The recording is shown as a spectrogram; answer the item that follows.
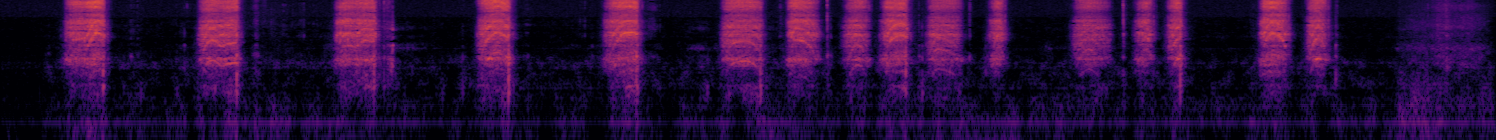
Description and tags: The sound of a Canon EF camera lens with autofocus turned on, being turned. It sounds like mechanics.
robot, focus, mechanical, automation, camera, machine, gadget, droid, cyborg, android, lens, robotic, dslr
